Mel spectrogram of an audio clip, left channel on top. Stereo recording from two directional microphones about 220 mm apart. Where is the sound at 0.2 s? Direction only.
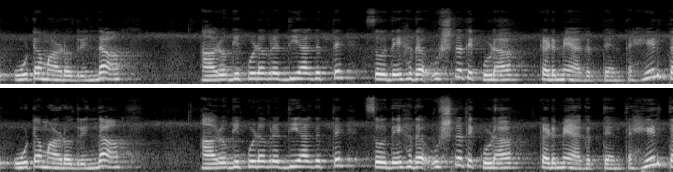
15° right (ahead or behind).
